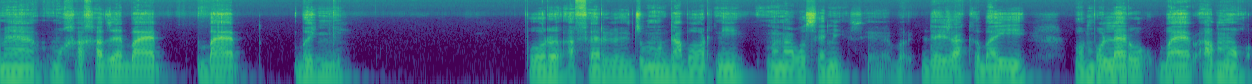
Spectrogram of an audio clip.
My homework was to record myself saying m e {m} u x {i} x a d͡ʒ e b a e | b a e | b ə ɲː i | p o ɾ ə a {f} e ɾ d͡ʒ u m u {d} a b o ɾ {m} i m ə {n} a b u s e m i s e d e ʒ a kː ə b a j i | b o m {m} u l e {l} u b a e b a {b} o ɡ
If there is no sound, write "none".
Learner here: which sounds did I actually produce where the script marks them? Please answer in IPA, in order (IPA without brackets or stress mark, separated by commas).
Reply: m, a, f, d, n, n, b, ɾ, m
